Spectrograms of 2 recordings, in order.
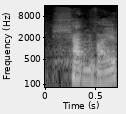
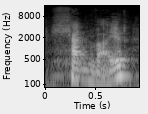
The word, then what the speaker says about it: Llanfair: the h, is by putting your tongue on the roof of your mouth and blowing out. That one is one you might need to practice, but I have heard some people, even in Wales, pronounce it as like a cl noise, like a cl.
